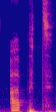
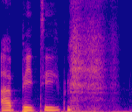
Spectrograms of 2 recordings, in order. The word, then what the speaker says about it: Apt: Sachez que j'ai appris plus tard que cette ville qui s'écrit ABT se nomme en fait apte et non pas APT.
